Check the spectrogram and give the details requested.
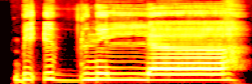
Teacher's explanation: کلمت بإذن میں دال ساکن کو ظاہر کرنا ہے، کیونکہ نون کے نیچے زیر ہے تو لفظ الجلالہ کے لام کا حکم ہے ترقیق، تو ہم حرف اللام کو پتلی آواز میں پڑھیں گے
